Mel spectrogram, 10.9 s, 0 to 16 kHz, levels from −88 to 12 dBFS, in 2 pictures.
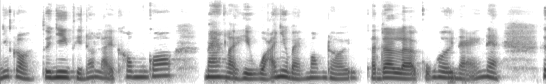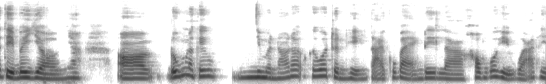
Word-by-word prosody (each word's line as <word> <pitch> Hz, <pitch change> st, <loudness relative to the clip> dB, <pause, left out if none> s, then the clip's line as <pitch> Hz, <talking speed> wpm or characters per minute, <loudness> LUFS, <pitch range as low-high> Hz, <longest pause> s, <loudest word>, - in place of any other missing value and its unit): nhất 230 Hz, +4 st, -2 dB
rồi, 215 Hz, -6 st, 0 dB
tuy 215 Hz, -, +3 dB
nhiên 215 Hz, 0 st, +6 dB
thì 185 Hz, -, -2 dB
nó 200 Hz, +5 st, -4 dB
lại 220 Hz, -, -3 dB
không 225 Hz, -1 st, -2 dB
có 265 Hz, +2 st, 0 dB, 0.3 s
mang 230 Hz, -1 st, +3 dB
lại 190 Hz, -3 st, +1 dB
hiệu 170 Hz, -1 st, +1 dB
quả 175 Hz, +2 st, 0 dB
như 235 Hz, 0 st, +5 dB
bạn 175 Hz, -3 st, -3 dB
mong 200 Hz, 0 st, -3 dB
đợi, 180 Hz, 0 st, -5 dB
thành 180 Hz, -, -1 dB
ra 200 Hz, +1 st, +5 dB
là 175 Hz, -3 st, +4 dB
cũng 220 Hz, -, -5 dB
hơi 205 Hz, -2 st, +2 dB
nản 185 Hz, +4 st, -4 dB
nè. 210 Hz, -5 st, -1 dB, 0.4 s
Thế 255 Hz, -, 0 dB
thì 210 Hz, -, +10 dB
bây 210 Hz, +1 st, +6 dB
giờ 180 Hz, -5 st, +2 dB
nha, 195 Hz, +1 st, -4 dB, 0.3 s
ờ, 180 Hz, 0 st, +3 dB
đúng 235 Hz, +5 st, +3 dB
là 275 Hz, -, 0 dB
cái 245 Hz, 0 st, 0 dB, 0.3 s
như 215 Hz, +1 st, +1 dB
mình 195 Hz, -3 st, 0 dB
nói 190 Hz, +4 st, -4 dB
đó, 255 Hz, -, -2 dB
cái 250 Hz, -, -2 dB
quá 260 Hz, 0 st, +2 dB
trình 205 Hz, -8 st, -2 dB
hiện 165 Hz, -2 st, -5 dB
tại -, -, -4 dB
của 205 Hz, -, -7 dB
bạn 170 Hz, -5 st, -3 dB
đi 195 Hz, +1 st, -1 dB
là 165 Hz, -3 st, -4 dB
không 200 Hz, -1 st, -3 dB
có 235 Hz, -, -1 dB
hiệu 190 Hz, -8 st, 0 dB
quả 160 Hz, -, -4 dB
thì 210 Hz, -, -3 dB
200 Hz, 280 wpm, -22 LUFS, 180-220 Hz, 0.4 s, thì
